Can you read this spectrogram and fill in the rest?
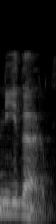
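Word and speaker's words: neither: टी एच ई आर नीदर इसको नीदर भी pronounce कर सकते हो और नादर भी प्रोनाउंस कर सकते हो दोनों ही प्रोनंसिएशन इक्वली करेक्ट है और फिर अगला आ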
